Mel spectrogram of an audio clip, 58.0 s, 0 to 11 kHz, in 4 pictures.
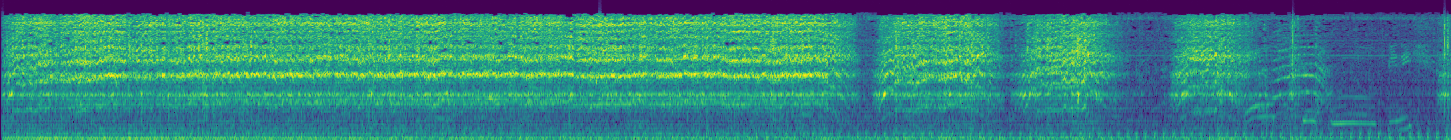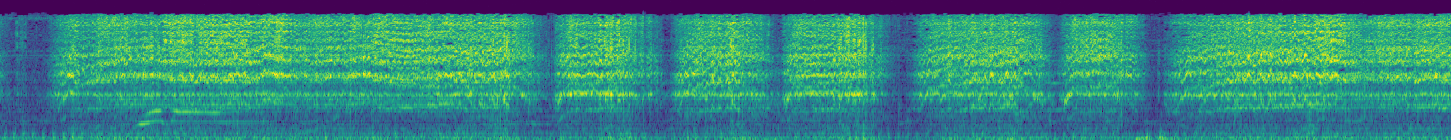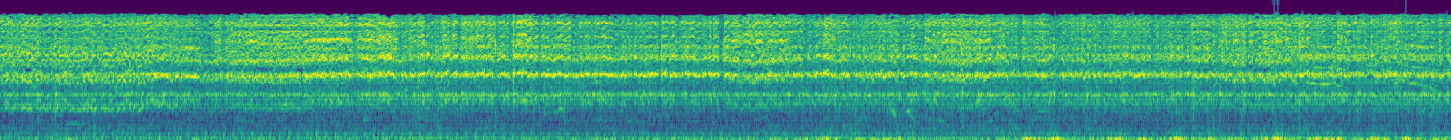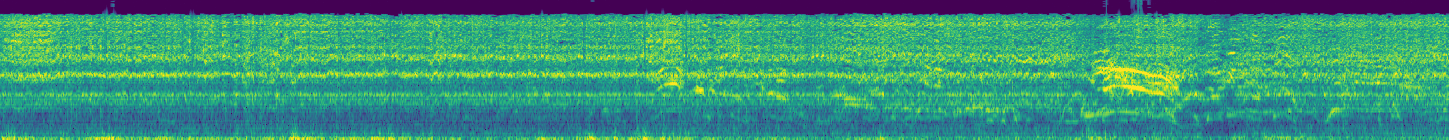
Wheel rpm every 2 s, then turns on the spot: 160, 230, 230, 230, 140, 100, 30, 50, 210, 200, 120, 120, 110, 130, 210, 220, 230, 230, 230, 230, 230, 230, 230, 230, 230, 230, 210, 120, 160.
20-22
